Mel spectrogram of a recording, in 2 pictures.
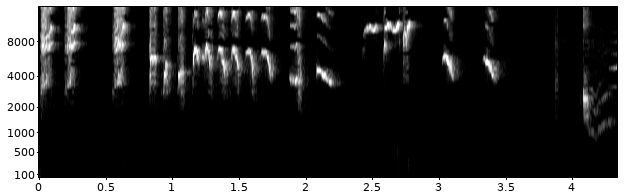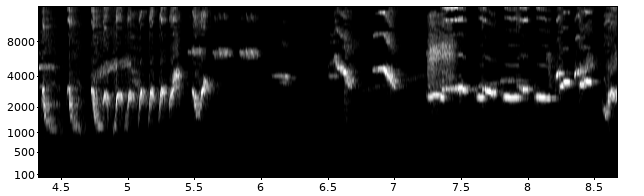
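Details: Male white-rumped shama singing to court a female, wanting to mate; almost continuous, fast, varied song of sharp chips, high trills, looping whistles and mimicked-sounding phrases, densely packed throughout.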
